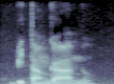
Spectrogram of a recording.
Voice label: where from, bonggi

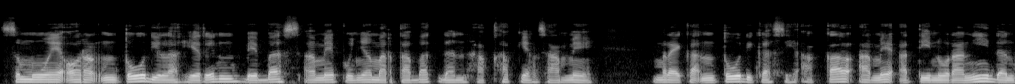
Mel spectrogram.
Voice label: Betawi

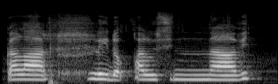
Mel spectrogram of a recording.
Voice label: do you speak greenlandic, Greenlandic

